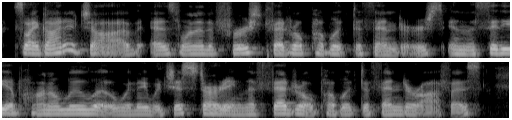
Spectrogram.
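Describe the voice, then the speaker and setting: A woman with an American accent speaks at a moderate pace in a fairly low pitch with vocal fry, ordinary pitch variation and hardly any pauses. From US Pacific Northwest, Seattle. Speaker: public speaking coach and film producer. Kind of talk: interview. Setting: podcast.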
